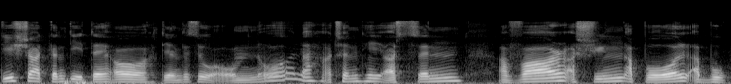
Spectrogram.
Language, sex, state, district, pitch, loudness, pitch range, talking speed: Mizo, male, Mizoram, Aizawl, 125 Hz, -18 LUFS, 110-145 Hz, 205 wpm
